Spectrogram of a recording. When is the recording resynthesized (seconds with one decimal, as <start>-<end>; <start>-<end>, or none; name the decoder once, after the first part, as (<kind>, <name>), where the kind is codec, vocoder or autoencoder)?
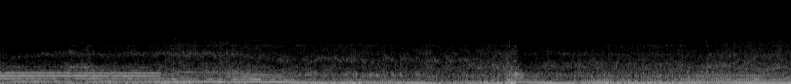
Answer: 0.0-7.9 (codec, HILCodec)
